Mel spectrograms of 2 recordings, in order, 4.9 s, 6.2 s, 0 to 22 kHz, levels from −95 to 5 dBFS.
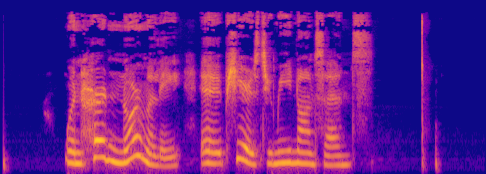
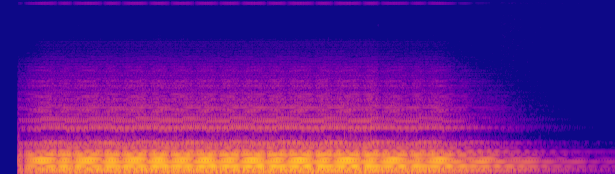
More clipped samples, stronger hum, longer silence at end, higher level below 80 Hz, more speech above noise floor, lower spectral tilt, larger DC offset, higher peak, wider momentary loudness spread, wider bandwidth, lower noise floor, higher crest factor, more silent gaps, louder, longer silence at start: neither; neither; first, 1.15 s vs 0.8 s; second, -68 dBFS vs -26 dBFS; about the same, 41 dB vs 39 dB; second, -1.5 dB/octave vs -13 dB/octave; neither; about the same, 0 dBFS vs 0 dBFS; first, 15 LU vs 11 LU; first, 17 kHz vs 3.4 kHz; first, -58 dBFS vs -50 dBFS; first, 18 dB vs 12 dB; neither; second, -16 LUFS vs -13 LUFS; first, 0.65 s vs 0.15 s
